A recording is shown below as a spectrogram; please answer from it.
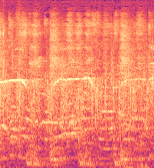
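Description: At a WAC college baseball tournament game, a crowd applauds a departing pitcher with a steady wash of clapping and cheering that holds throughout.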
